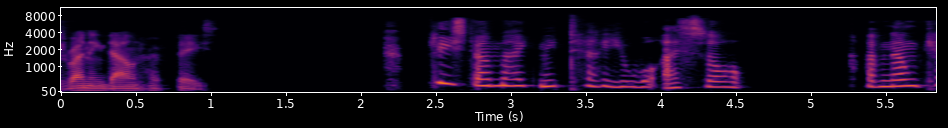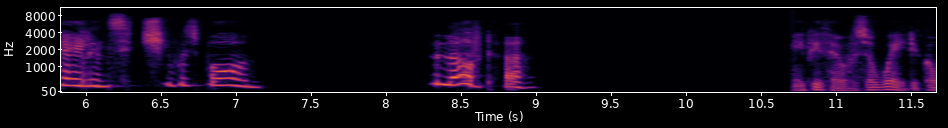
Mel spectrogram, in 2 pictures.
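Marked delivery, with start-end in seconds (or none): 2.5-9.0 grieving. A narrator's reading. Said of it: "she said in a broken voice".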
